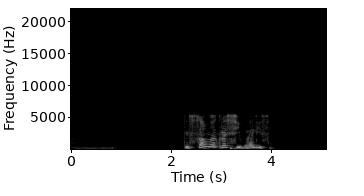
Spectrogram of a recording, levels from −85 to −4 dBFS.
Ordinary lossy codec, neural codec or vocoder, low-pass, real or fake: none; none; 5.4 kHz; real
